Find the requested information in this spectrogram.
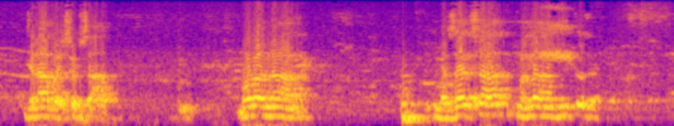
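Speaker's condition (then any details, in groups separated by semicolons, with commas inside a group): No condition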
